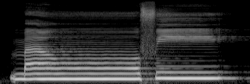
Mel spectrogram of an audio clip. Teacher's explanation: Cara bacanya nun disamarkan ke fa disertai dengung, samar dan dengungannya sama besar. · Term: ikhfa hakiki ausath, ikhfa hakiki awsat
